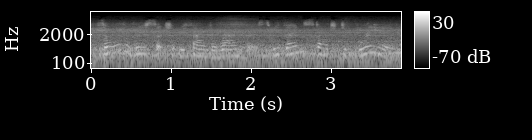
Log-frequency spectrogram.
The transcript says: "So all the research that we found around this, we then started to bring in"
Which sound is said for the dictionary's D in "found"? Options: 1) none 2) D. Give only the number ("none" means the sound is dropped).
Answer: 2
